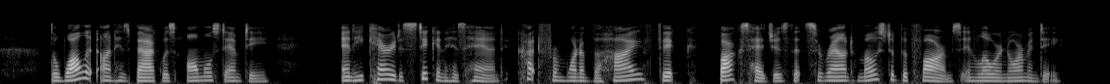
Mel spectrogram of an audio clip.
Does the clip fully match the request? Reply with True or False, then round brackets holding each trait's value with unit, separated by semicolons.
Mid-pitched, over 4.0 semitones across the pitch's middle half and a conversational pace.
False (170 Hz; 2.8 semitones; 185 wpm)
